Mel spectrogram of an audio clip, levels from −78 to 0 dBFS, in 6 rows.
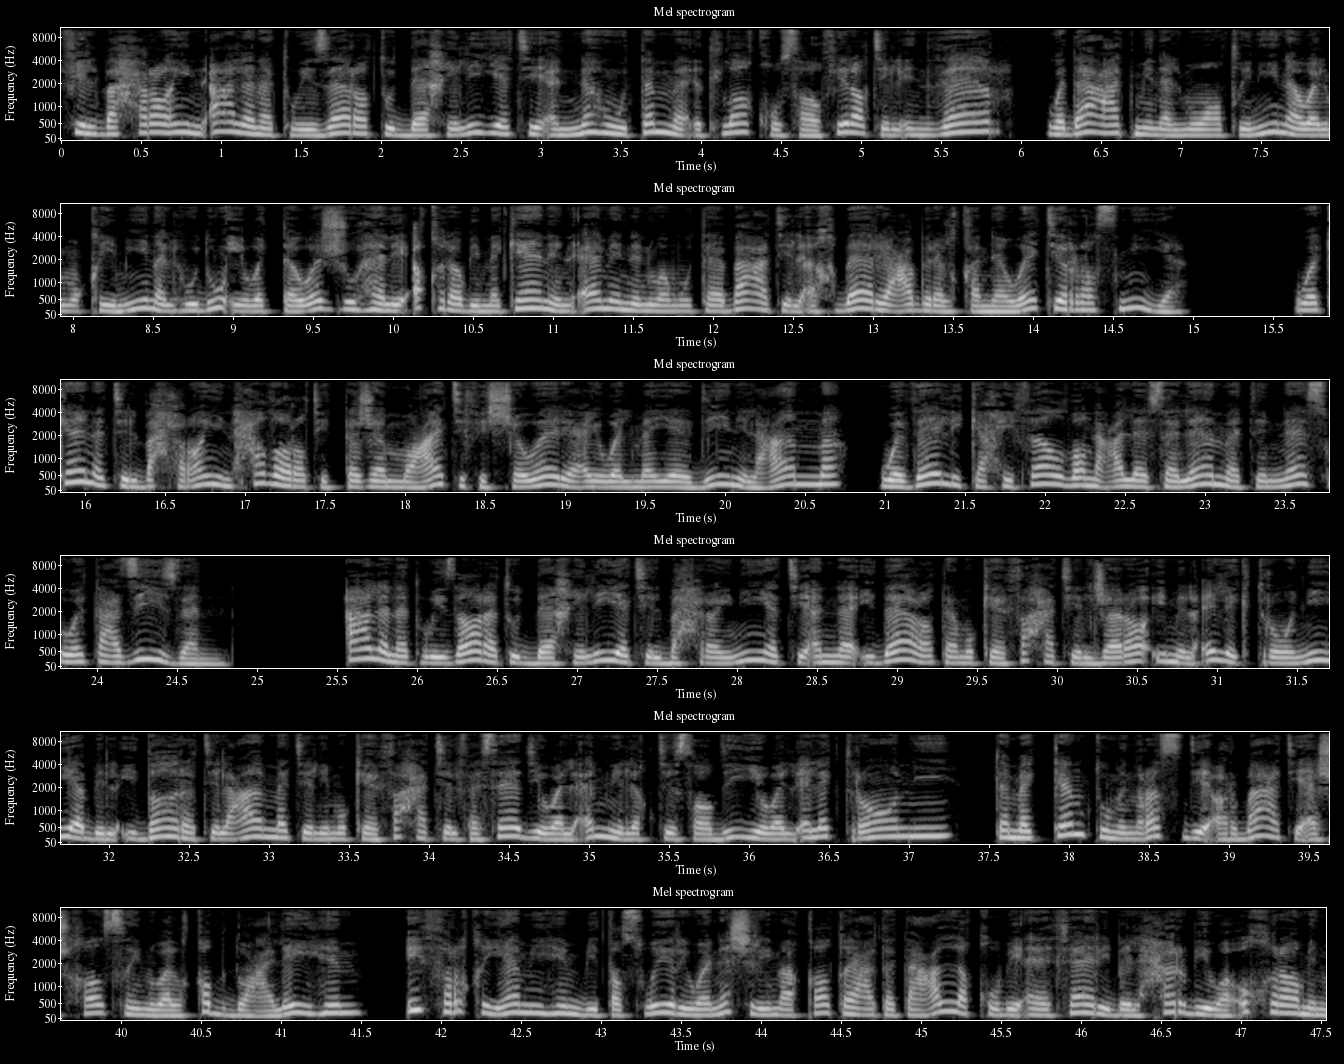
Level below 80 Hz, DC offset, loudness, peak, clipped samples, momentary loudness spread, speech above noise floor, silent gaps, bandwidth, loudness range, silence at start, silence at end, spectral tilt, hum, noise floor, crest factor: -66 dBFS; under 0.1%; -24 LUFS; -6 dBFS; under 0.1%; 4 LU; over 67 dB; 14.98-15.62 s, 24.87-25.49 s; 10.5 kHz; 1 LU; 0 s; 0 s; -5.5 dB/octave; none; under -90 dBFS; 16 dB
